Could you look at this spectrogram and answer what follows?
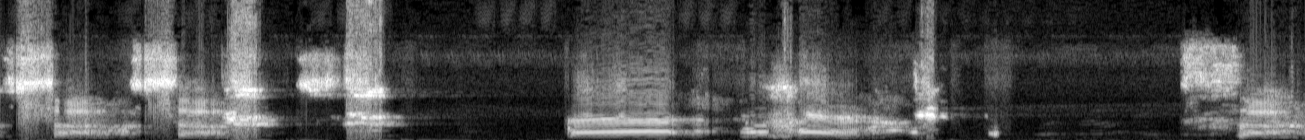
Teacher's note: स में दंत सकार में जीव को मरोड़ना नहीं है बिल्कुल भी एकदम आराम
